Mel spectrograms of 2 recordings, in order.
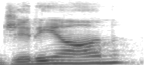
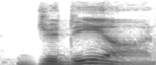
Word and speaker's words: JiDion: Everyone I've heard has always called him Jidion, but then I heard him a few times say Jadeon and I was like, "Oh, that makes sense. There is a capital D that I guess I never noticed."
